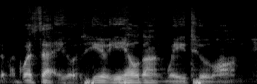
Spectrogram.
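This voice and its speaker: A very deep, low-pitched man talks at a fairly quick pace, somewhat breathy, with fairly even intonation. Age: 40s. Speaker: former pro wrestler, podcast co-host. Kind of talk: casual chat.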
